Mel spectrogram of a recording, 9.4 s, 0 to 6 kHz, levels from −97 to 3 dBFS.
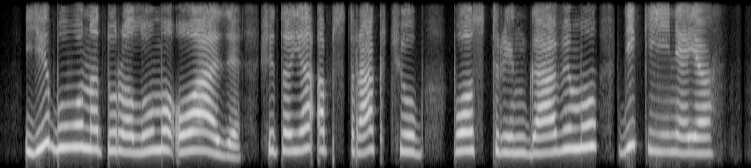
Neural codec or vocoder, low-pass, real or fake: codec, 16 kHz in and 24 kHz out, 1 kbps, XY-Tokenizer; 5.4 kHz; fake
